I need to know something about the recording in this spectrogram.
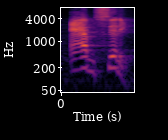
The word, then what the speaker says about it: ABCDE: here who decided to name her daughter AB B CDE e and pronounce it AB City I'm sorry if I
